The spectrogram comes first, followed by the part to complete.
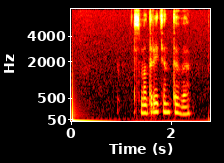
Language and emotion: Russian, neutral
